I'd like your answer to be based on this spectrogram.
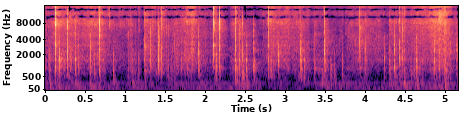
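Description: A single thin, pre-crumpled glossy magazine page with a text article is held flat and then lifted in both hands while long green acrylic nails scratch and crinkle it and the hands rub and flex the sheet. The result is a dense run of crisp, bright crackles and snaps with very short decay, over a faint steady low hum.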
